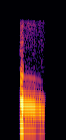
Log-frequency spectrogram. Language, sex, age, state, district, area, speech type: Manipuri, male, 45-60, Manipur, Imphal East, rural, conversation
